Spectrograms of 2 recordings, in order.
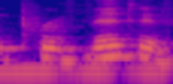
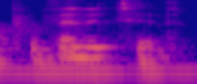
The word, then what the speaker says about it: preventive: left definite mark on particularly preventive medicine or preventative medicine. Both ways are correct to pronounce that one.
